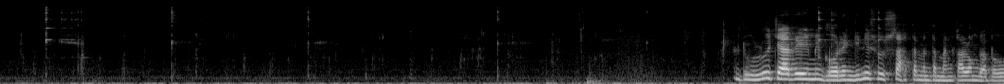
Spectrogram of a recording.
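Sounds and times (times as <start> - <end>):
person chewing noodles: 0.0 - 7.4
fork clicking against bowl: 1.7 - 2.1, 3.0 - 3.4.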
